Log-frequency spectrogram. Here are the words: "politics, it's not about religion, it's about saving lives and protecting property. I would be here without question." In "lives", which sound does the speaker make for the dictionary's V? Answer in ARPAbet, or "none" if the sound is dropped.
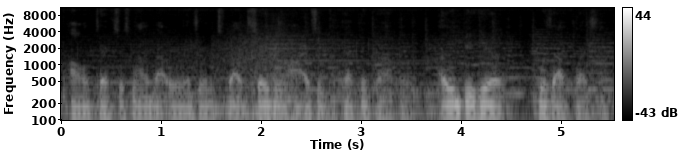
none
